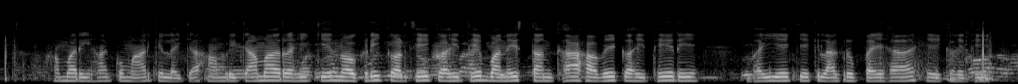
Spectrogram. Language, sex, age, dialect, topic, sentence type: Chhattisgarhi, male, 18-24, Eastern, banking, statement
